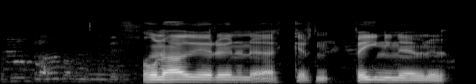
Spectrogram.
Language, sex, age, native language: Icelandic, male, 14, Icelandic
